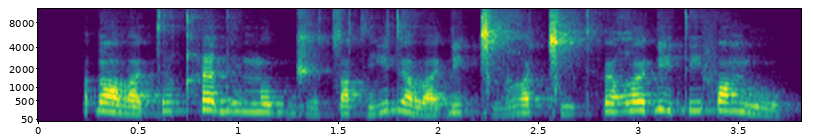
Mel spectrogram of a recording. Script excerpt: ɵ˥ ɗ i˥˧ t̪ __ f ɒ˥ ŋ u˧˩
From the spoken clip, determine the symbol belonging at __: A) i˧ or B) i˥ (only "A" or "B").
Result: B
